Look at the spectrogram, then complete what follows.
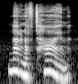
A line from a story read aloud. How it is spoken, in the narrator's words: Rodney whispered, miserably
